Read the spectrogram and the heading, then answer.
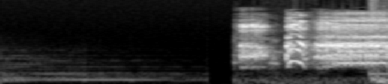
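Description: A rooster crows loudly, a bright, strained cock-a-doodle-doo that bursts in after a brief silence following a low hum.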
